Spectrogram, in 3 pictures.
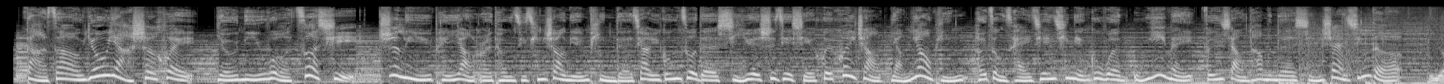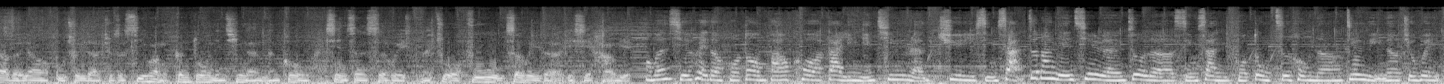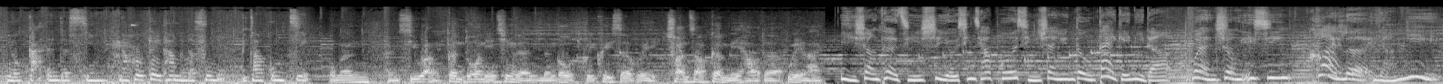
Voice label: Mandarin, China Female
